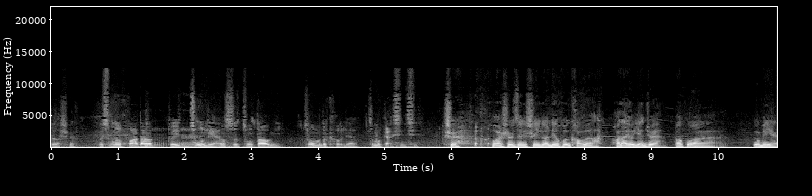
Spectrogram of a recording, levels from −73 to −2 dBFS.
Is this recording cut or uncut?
cut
